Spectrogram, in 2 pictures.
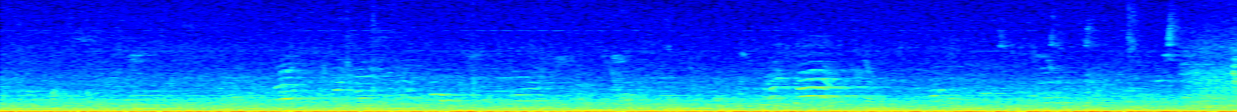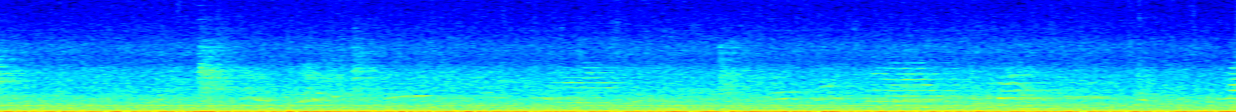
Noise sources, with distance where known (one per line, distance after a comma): person or small group shouting, far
